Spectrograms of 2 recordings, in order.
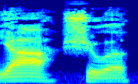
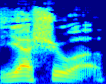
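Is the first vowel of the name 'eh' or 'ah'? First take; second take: ah; eh. First: The first syllable has an 'ah' vowel. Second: The first syllable has an 'eh' vowel. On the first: The speaker calls it right. "I think it should be Yahshua, that would be the correct Hebrew pronunciation" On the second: The speaker calls it wrong. "they promote it as Yeshua"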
